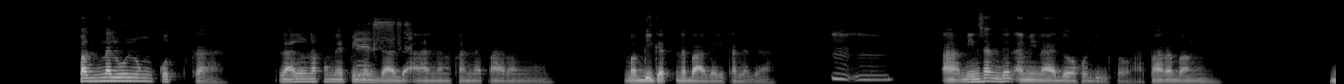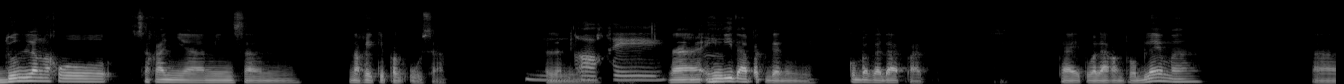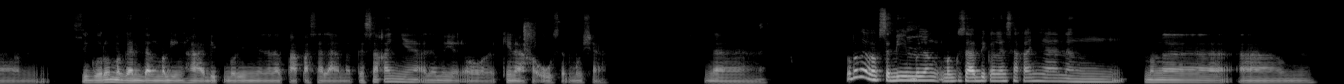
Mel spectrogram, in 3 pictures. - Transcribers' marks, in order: tapping
- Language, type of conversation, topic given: Filipino, unstructured, Ano ang mga paborito mong ginagawa para mapawi ang lungkot?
